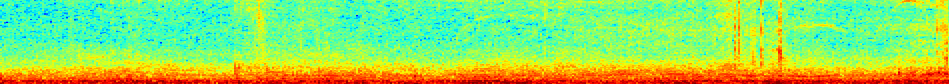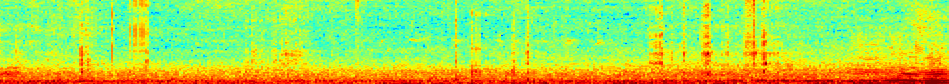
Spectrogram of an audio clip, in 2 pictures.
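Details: Iberian honey bees (Apis mellifera iberiensis) make a steady, dense hum, a low droning buzz of many wings, outside a Langstroth hive west of Roquetes, south Tarragona, Catalonia, Spain, near Els Ports National Park.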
